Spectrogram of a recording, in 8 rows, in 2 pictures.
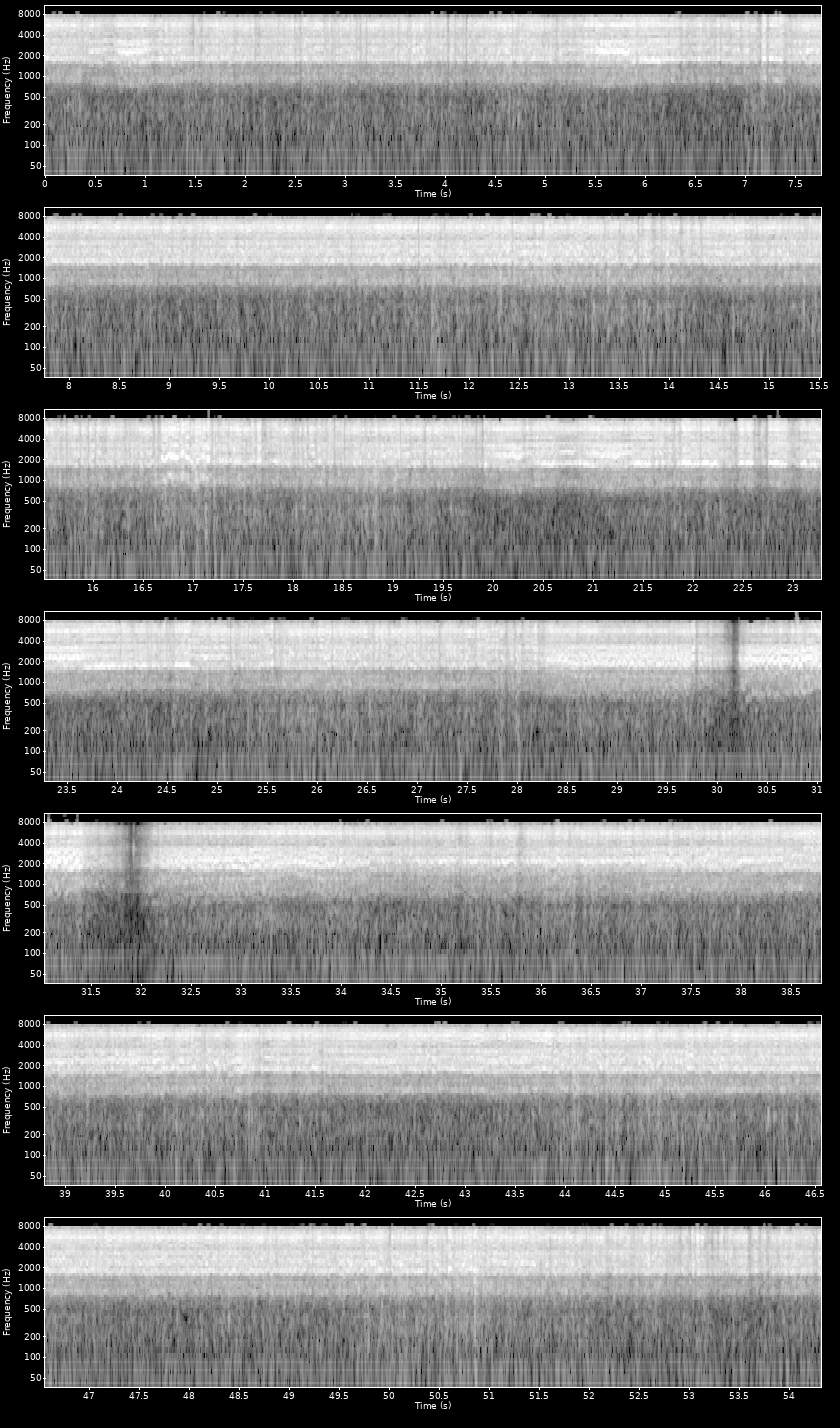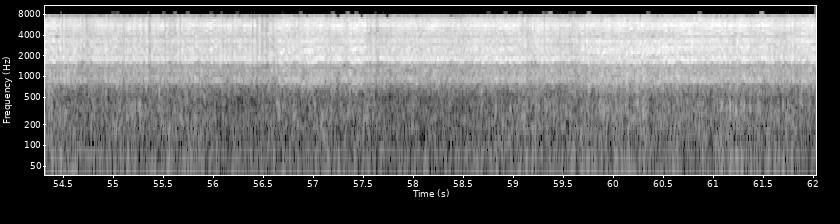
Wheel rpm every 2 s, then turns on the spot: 230, 230, 230, 230, 230, 230, 230, 230, 240, 230, 220, 230, 230, 230, 190, 130, 160, 200, 200, 210, 230, 230, 230, 230, 230, 230, 230, 230, 230, 230, 230.
none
